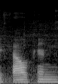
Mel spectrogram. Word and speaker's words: Falcon: I prefer to say Falcon because it's spelt like Falcon. It looks like Falcon.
